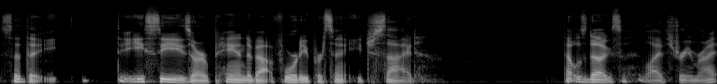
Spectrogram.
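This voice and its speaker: A man with a fairly low pitch speaks at a fairly slow pace, with ordinary pitch variation and long, frequent pauses. The recording is very clean and dry, close with no echo and a silent background. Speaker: live stream reviewer, church worship tech. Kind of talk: casual chat.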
